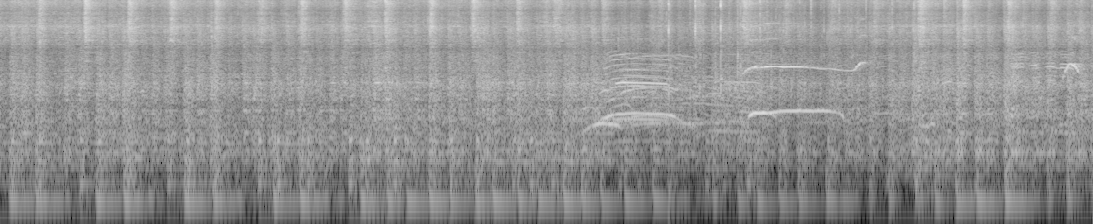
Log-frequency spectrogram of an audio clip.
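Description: A drum beaten in a fast, steady rhythm, with sharp strokes over low thumps. A little past the middle, a high, drawn-out call rises, bends and holds for a second or two over the drumming.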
